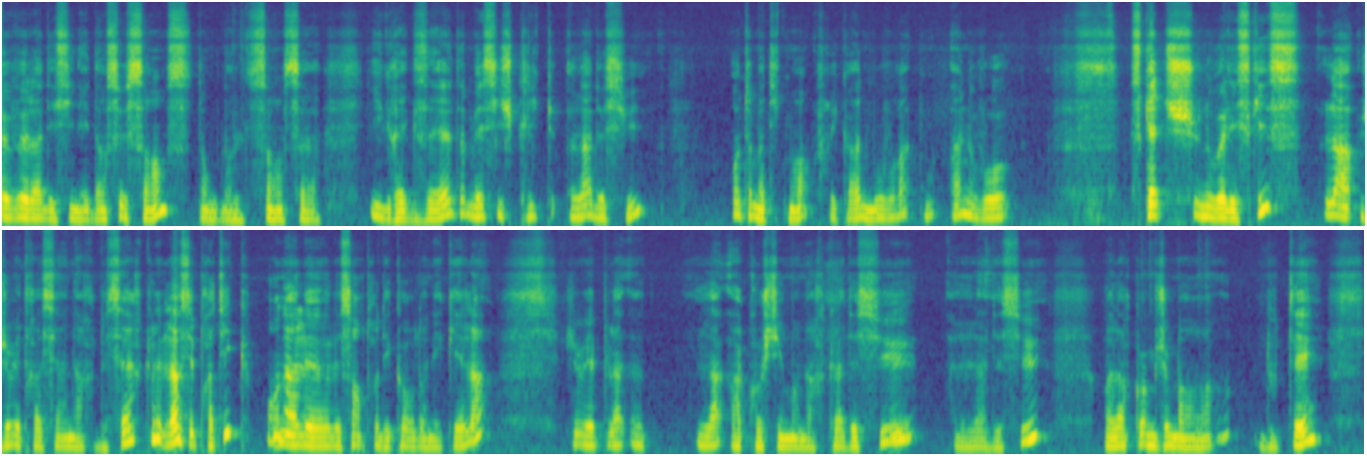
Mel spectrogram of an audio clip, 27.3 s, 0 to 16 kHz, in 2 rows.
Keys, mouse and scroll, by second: 4.9 scroll up 2, 6.6 click, 8.0-8.4 scroll up 2, 8.5-9.4 right drag, 14.2 click, 17.8 click, 21.2 click, 23.1 click, 24.2 right click, 26.4 right click.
